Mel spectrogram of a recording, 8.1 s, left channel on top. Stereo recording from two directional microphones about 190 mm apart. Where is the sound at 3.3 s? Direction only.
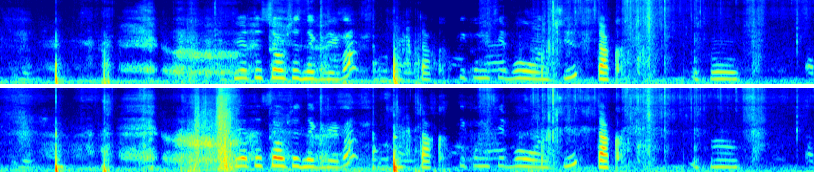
15° left (ahead or behind).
